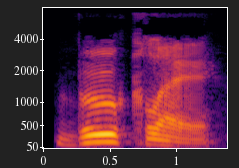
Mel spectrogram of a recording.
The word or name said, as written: bouclee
